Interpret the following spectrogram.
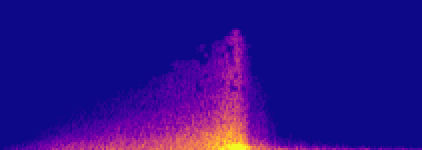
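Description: Whoosh transition sound effect: a rushing swell that rises in pitch and loudness, peaks a little over a second in, then cuts off and fades quickly.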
